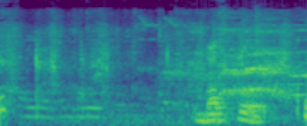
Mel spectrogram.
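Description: A rooster crowing, the call starting a little past halfway with a falling pitch.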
